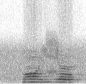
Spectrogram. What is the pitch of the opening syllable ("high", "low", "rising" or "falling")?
high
